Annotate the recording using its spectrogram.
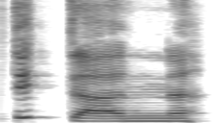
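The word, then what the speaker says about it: Titane: How they say it in the little pronunciation thing is Titan.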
